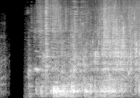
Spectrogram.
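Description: A toilet flushing: rushing water with a steady low hum under it, starting suddenly about half a second in after a moment of silence.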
